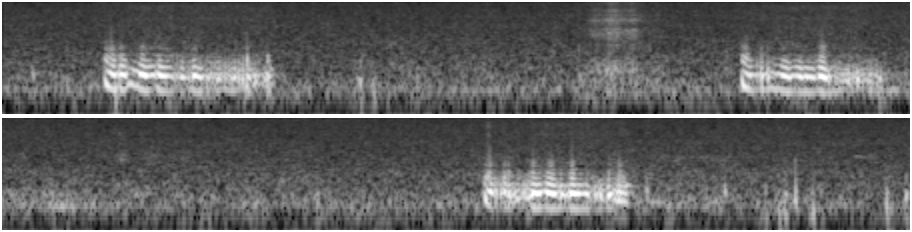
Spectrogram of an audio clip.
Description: Adorable video of Truffle, the poodle snoring lightly.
